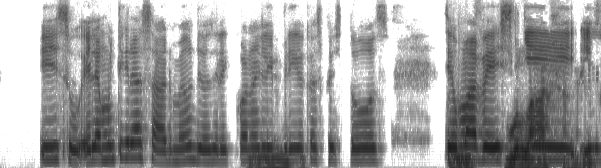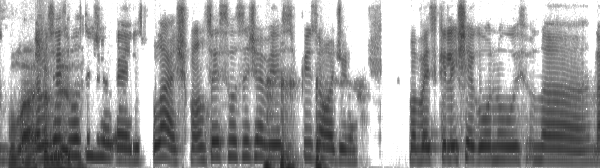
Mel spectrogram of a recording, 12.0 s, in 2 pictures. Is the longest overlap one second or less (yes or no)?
no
